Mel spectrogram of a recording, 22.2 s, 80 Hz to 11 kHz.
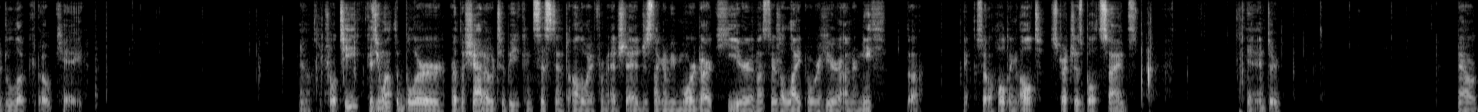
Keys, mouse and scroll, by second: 0.5 click, 4.6 t, 14.4 alt+Num_Lock, 14.8 alt+click, 18.6 Return, 20.2 click.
